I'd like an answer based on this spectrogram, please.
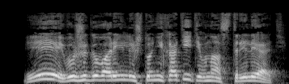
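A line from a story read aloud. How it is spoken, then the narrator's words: Shouted. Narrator (Russian): крикнул он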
